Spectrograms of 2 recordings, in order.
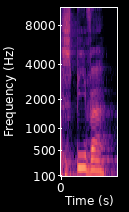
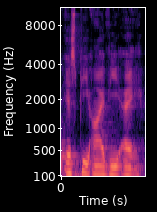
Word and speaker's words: SPIVA: The third thing I'd like to draw your attention to under this general category is something called the SPIVA scorecard. SPIVA is spelled S-P-I-V-A.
